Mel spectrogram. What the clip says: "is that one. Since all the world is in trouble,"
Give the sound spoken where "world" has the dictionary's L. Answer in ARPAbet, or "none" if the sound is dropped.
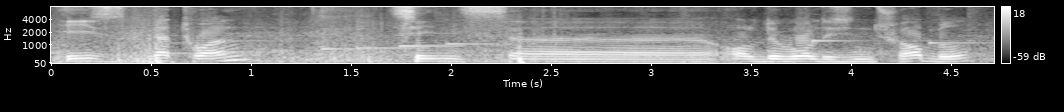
L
